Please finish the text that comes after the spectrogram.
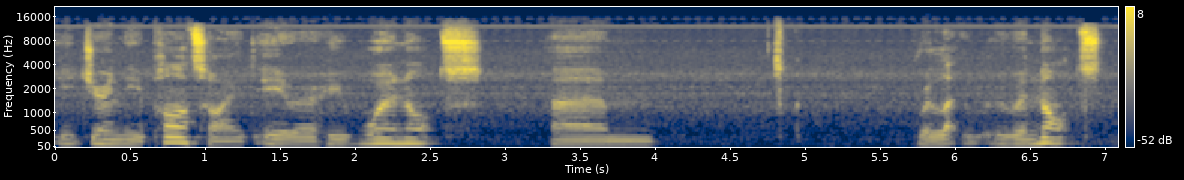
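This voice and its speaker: English male vlogger, mid-pitched, halting delivery with lots of fillers, light background hiss. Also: rough recording. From England. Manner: hesitant, many ums and restarts. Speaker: video blogger replying to another video. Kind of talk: casual spoken commentary to camera.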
